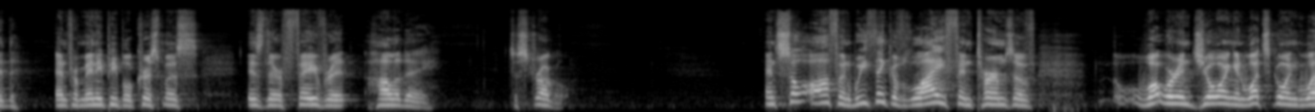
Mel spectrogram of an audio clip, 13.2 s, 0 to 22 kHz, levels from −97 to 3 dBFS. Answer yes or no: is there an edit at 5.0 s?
yes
